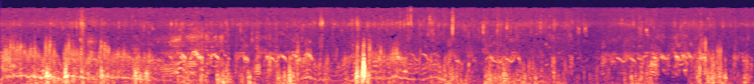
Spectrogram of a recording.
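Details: Geese by a lake giving repeated nasal honks in irregular bursts, some louder single calls standing out over a softer background of more honking birds.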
